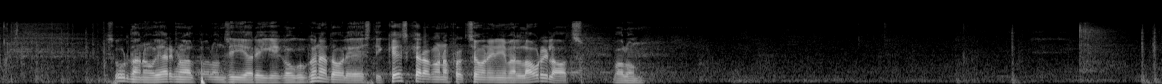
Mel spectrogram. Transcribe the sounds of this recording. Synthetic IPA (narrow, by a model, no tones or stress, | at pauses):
suːɾd̪ænujærɡnevɑlt̪̚pɑlunsiːjɑɾiːɡ̥ikowɡ̥ukɤne̞d̪o̞ːlie̞ːst̪ike̞skeɾɑko̞nːɑfrɑk̚t̪sio̞ːninimelːɑwɾilɑːt̪spɑlun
